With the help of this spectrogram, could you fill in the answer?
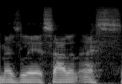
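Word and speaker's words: Meslier: wouldn't be better than mesle silent s uh unfortunately does the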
